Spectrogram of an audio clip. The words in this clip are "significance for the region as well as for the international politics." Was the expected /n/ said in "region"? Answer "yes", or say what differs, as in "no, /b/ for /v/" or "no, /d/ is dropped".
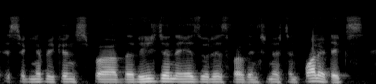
no, /l/ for /n/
